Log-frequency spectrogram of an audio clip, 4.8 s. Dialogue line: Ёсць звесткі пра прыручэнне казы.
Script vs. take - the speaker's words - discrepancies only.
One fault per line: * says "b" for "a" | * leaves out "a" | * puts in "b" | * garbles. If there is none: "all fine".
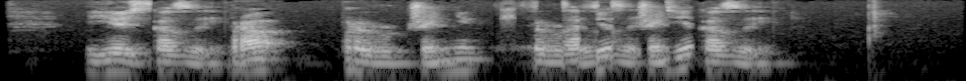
* says "казы" for "звесткі"
* garbles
